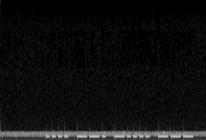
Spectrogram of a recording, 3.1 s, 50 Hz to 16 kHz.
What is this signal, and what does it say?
Morse code, heard as a keyed tone, about 26 wpm, 540 Hz. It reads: HG6O
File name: CW / RHOB CW 2017 HA6P 0001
